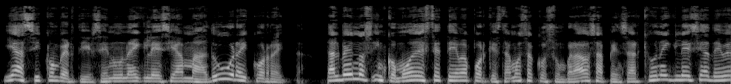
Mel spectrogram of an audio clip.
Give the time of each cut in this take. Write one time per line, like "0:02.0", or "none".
0:03.2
